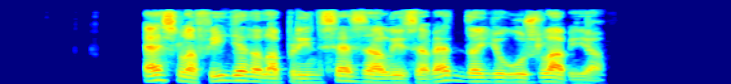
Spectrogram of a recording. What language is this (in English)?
Catalan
